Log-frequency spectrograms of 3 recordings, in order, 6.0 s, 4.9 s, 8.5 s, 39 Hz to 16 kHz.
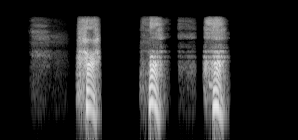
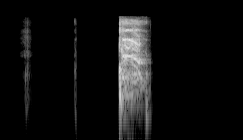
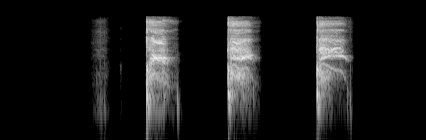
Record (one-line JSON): {"exhalation_length": "6.0 s", "exhalation_amplitude": 29703, "exhalation_signal_mean_std_ratio": 0.31, "cough_length": "4.9 s", "cough_amplitude": 30529, "cough_signal_mean_std_ratio": 0.25, "three_cough_length": "8.5 s", "three_cough_amplitude": 30611, "three_cough_signal_mean_std_ratio": 0.35, "survey_phase": "alpha (2021-03-01 to 2021-08-12)", "age": "45-64", "gender": "Female", "wearing_mask": "No", "symptom_shortness_of_breath": true, "symptom_abdominal_pain": true, "symptom_diarrhoea": true, "symptom_fatigue": true, "symptom_onset": "5 days", "smoker_status": "Ex-smoker", "respiratory_condition_asthma": false, "respiratory_condition_other": false, "recruitment_source": "REACT", "submission_delay": "2 days", "covid_test_result": "Negative", "covid_test_method": "RT-qPCR"}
